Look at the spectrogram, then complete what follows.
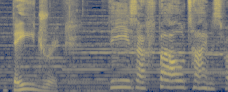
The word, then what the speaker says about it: Daedric: They're not even saying it right. Daedric? It's Daedric.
